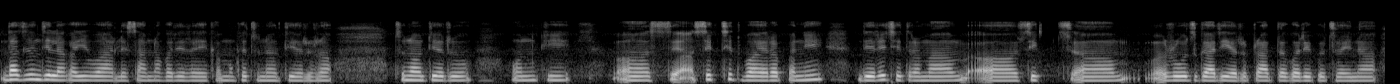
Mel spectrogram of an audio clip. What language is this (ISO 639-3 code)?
nep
